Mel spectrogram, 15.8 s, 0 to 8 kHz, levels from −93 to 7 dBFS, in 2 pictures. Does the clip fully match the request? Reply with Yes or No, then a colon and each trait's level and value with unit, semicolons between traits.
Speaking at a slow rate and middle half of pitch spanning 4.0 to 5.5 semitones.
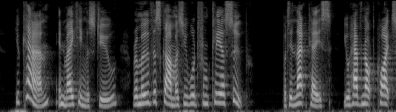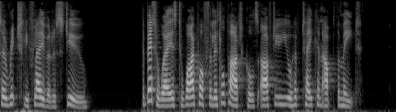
No: average, 170 wpm; average, 4.5 semitones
